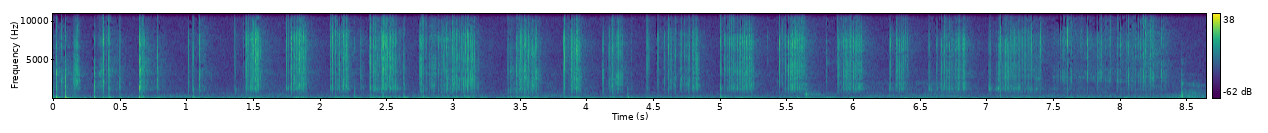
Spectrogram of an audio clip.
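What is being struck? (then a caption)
Small painted wooden toy ice cream cone. Long acrylic nails tap and scratch a small, solid, painted wooden toy ice cream cone held in the hand, working over the textured scoop and the cone. Rapid, crisp clicks and dry, bright scratching bursts follow one another almost without pause, with short, close-miked strokes that stop dead.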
